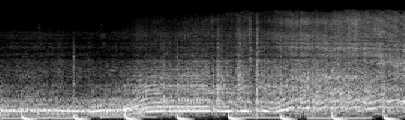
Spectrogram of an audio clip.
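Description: Turbocharged drag car revving on the start line, its pitch climbing about two seconds in, then pulling away near the end, over background music with a steady beat.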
